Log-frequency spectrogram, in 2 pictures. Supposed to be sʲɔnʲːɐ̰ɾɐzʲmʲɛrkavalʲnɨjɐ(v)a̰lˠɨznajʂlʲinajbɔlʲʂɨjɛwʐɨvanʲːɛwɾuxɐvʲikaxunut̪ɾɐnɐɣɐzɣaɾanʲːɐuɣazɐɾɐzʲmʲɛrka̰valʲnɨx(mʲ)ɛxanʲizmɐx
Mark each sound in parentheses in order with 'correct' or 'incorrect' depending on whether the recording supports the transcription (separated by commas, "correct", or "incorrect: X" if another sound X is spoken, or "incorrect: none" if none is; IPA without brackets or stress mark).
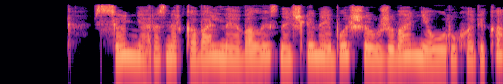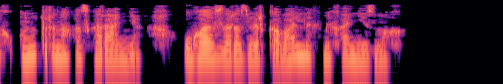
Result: correct, correct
